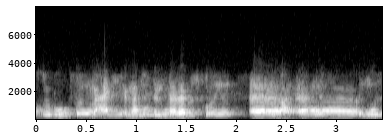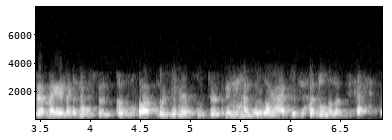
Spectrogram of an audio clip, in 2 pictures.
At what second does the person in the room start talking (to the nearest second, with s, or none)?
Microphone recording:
none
